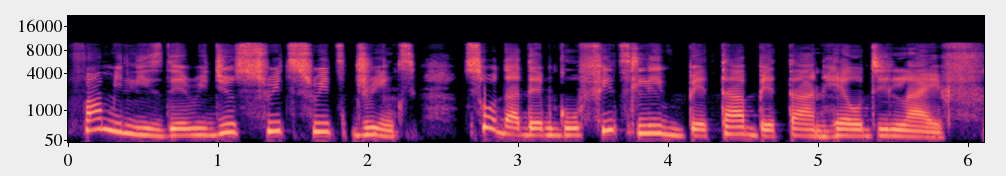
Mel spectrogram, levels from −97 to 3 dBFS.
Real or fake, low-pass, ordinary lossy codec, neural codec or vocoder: real; 9.9 kHz; none; none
